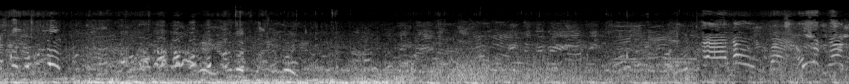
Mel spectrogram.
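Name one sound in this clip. Several women and children shout and laugh nearby.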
